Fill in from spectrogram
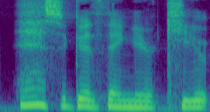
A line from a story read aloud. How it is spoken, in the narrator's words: the human sighed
